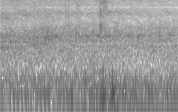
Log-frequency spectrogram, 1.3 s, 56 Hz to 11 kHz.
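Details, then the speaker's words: Rare 6-cylinder BMW E36, running again after a no-start suspected to be running out of fuel: steady low rumble, even exhaust note, a little wind over the mic; the six sounds healthy. "You can hear the engine. See, once she's running, she just sounds good."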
